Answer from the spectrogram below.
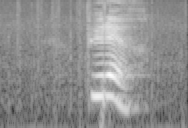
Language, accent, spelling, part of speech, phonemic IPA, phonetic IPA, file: Armenian, Western Armenian, բյուրեղ, noun, /pʏˈɾeʁ/, [pʰʏɾéʁ], HyW-բյուրեղ.ogg
- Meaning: 1. crystal 2. beryl 3. cut glass, crystal (glassware)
